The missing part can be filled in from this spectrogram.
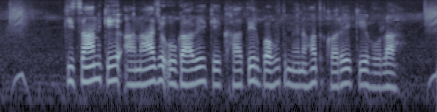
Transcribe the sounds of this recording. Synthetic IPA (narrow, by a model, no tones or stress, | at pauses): kɪsaːnkeʔaːnaːd͡ʒʊ̰ɡaːwekekʰaːt̪ɪɾbəɦʊt̪menəɦət̪kəɾekeɦolaː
